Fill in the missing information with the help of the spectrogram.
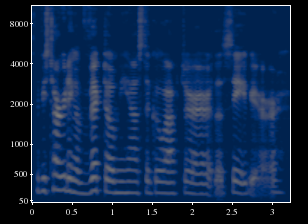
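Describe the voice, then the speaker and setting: A woman's voice: mid-range voice, fairly even intonation, fairly quick. A woman streaming a solo board game, casually thinking aloud, counting cards and talking herself through the rules with mildly exasperated asides.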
